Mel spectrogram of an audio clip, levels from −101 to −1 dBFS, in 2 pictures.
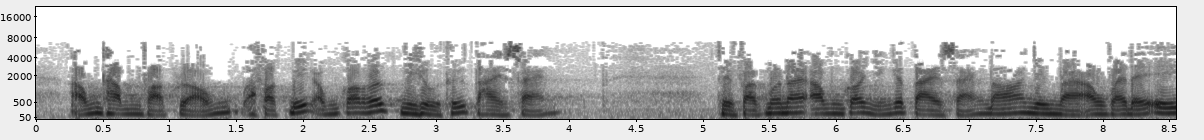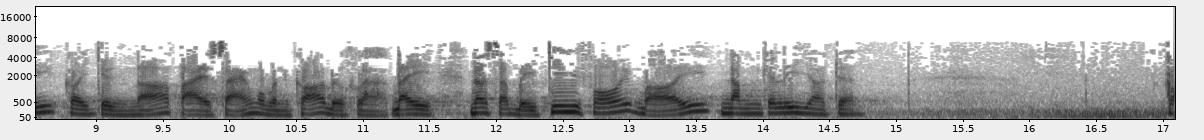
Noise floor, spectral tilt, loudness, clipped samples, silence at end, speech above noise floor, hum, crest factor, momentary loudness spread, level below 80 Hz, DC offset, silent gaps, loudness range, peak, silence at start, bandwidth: -45 dBFS; -7 dB/octave; -18 LUFS; under 0.1%; 0 s; 28 dB; none; 14 dB; 14 LU; -46 dBFS; under 0.1%; none; 3 LU; -4 dBFS; 0.25 s; 7.2 kHz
